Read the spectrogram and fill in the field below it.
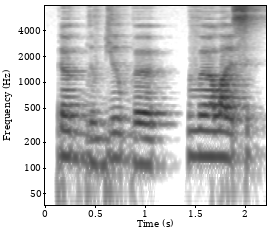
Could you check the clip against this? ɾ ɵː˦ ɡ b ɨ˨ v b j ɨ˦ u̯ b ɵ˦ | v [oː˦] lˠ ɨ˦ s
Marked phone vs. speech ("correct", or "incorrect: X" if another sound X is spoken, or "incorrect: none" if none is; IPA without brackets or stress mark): incorrect: ɵː˦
